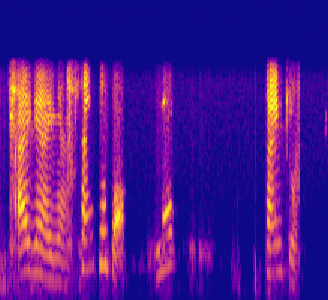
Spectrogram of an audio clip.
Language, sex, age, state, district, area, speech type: Odia, female, 30-45, Odisha, Sambalpur, rural, conversation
